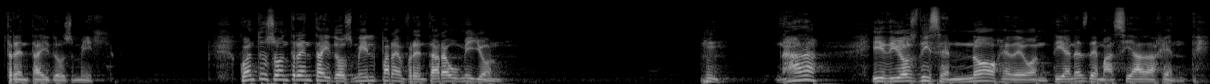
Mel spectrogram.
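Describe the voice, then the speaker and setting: A pastor preaching a sermon, animated, jumping up high for emphasis and dropping to soft low tones. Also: male voice, slow pace, pauses often. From Colombia.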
